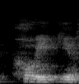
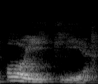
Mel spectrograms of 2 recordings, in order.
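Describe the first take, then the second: First: Joikia with a breathy j sound before the oi; teacher demoing the mistake joikia; wrong pronunciation. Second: Oikia with a clean vowel start on oi, no h; teacher giving the right form oikia; correct pronunciation. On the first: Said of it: "No es joikia". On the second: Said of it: "sino es oikia". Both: Shown as a demonstration.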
